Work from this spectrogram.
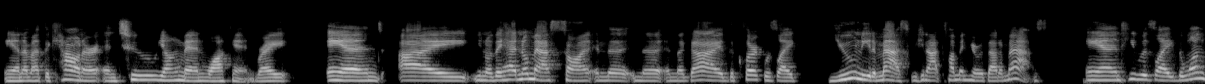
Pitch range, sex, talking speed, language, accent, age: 190-265 Hz, female, 250 wpm, English, American, 20-39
